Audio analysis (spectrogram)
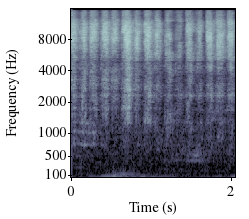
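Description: Sandpaper rubs back and forth over a rusty hand saw blade in quick, even strokes, about twelve close, scratchy hisses in a steady rhythm with no talking.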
